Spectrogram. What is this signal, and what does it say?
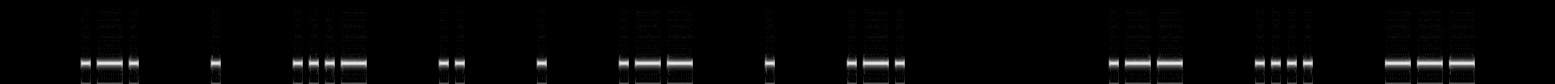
Morse code, heard as a keyed tone, about 15 wpm, spaced as for 8 wpm, 1000 Hz. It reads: REVIEWER WHO
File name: qotdfiles / 8wpm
